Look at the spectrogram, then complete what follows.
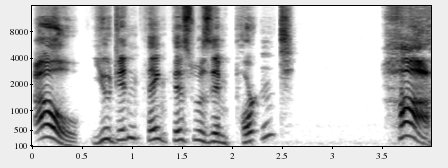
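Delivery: mild disbelief. Describing how a man reacts to something, mock mild incredulity. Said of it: "express incredulity without getting into like being a shit".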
